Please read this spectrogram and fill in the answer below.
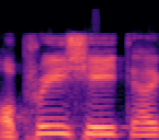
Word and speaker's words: appreciate: 어 appreciate 같은 경우는 이때 발음교를 먼저 살펴보자면 여기 보면이 a를 거꾸른 형태인 거 있죠. 자, A를 거꾸로 만든이 형태의 모습은 어라는 단어의 발음인데요. 이거를 좀 약하게 발음하는 겁니다. 강세가 있지 않은 경우에 보통 사용되는 어, 작은 어,요 개념으로 이해하시면 됩니다.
